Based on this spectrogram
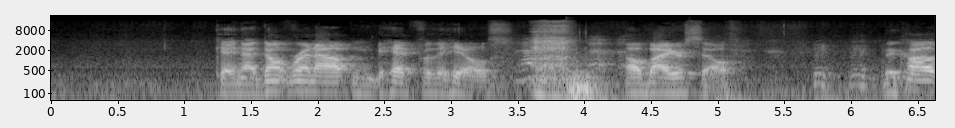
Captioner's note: laughter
